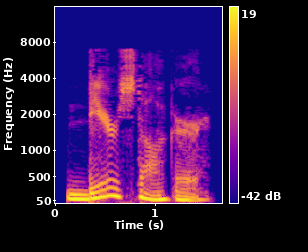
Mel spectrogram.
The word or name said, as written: deerstalking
